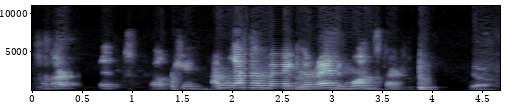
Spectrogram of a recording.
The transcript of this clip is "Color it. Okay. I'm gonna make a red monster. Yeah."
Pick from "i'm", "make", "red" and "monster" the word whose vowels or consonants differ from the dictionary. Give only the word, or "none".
none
